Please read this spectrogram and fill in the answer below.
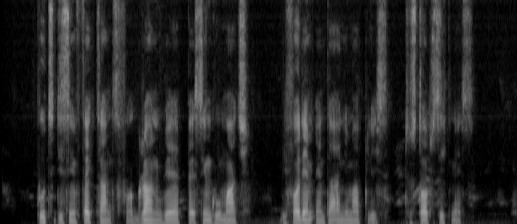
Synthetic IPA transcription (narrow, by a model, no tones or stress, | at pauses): putdisĩnfɛk̚tʰãnsfɔ̰ɡɹãʊ̃ndwɛpɛsĩnɡomat͡ʃ | bifɔdɛ̃mɛ̃ntaa̰nimalplḛs | tʰustɔpsiknɛ̰s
